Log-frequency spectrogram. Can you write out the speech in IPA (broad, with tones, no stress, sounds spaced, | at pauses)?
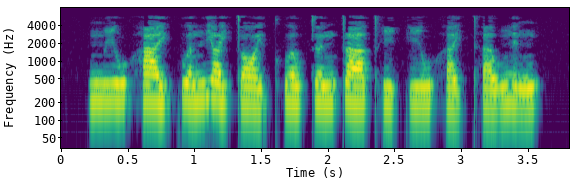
m iː˧ w h aː˨˧ j kʷ ɐ˨˥ n j ɐ˨ j t̪ ɔː˨˩ j kʷʰ ɐ˨˧ w t̪ ɵ˨˥ n t̪ aː˨˥ t̪ʰ iː˨˩ k iː˨˧ w h ɐ˨˩ j t̪ʰ ɐ˨˥ w n̪ ɪ˨˥ ŋ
